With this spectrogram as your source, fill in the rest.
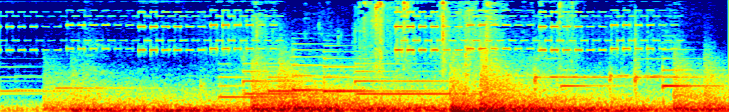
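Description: A telephone rings with a melodic electronic ringtone, a sequence of bright tones repeating loudly and clearly over several seconds, with no voices over it.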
